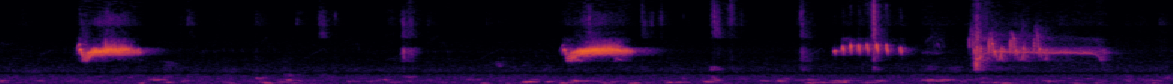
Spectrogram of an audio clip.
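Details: Oriental greenfinch, call described as twittering 'kiri-kiri koro-koro': two loud short buzzy notes a few seconds apart, then a rapid rattling trill and a harsher burst, with faint ticks and low background murmur.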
